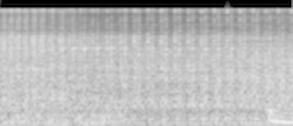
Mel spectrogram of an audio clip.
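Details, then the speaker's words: CMG tricycle engine: a loud, rough knocking from the ignition-cover side that grows louder with throttle and hurts torque and speed. Traced to the timing gear, with large play at its pin. Timing gear knock. "صوت كركبة جامد طالع من الموتور، وبالتحديد من ناحية دش الكهرباء. طبعا كل ما بتزود بنزين كل ما الصوت بيعلى، بيزيد معاك القماش، وده طبعا مأثر على عزم المكنة وسرعتها."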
